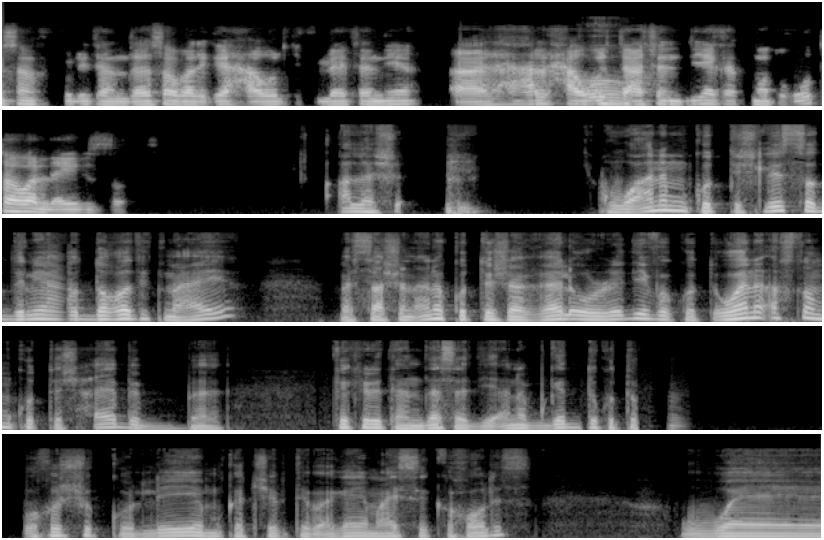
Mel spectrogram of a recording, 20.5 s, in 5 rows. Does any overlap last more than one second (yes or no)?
no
